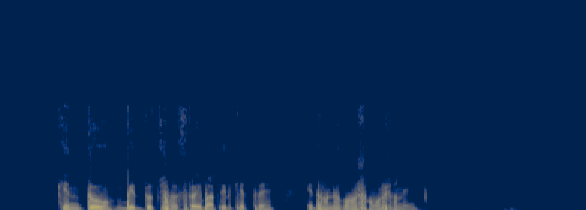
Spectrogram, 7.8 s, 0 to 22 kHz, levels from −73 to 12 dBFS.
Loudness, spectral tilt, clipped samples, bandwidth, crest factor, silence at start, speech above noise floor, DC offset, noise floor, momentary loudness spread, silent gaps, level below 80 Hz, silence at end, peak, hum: -23 LUFS; -9.5 dB/octave; under 0.1%; 11 kHz; 22 dB; 0.8 s; 58 dB; under 0.1%; -81 dBFS; 13 LU; none; -48 dBFS; 2.25 s; -2 dBFS; none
